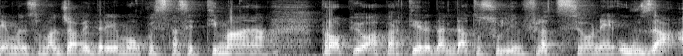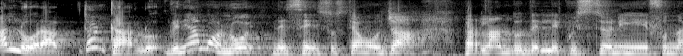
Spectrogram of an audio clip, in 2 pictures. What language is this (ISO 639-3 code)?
ita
